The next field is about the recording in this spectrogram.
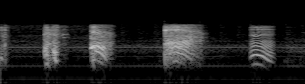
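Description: Throat clearing from a person with something stuck in the back of the throat: about five harsh, voiced rasps separated by short pauses, over a faint steady hum.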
